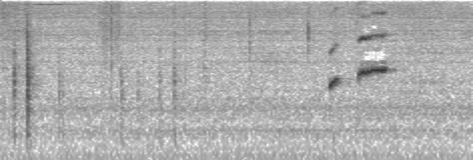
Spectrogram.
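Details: Well-fed African grey parrot ends a quiet stretch of soft taps with a brief chirp and then a short level whistle.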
